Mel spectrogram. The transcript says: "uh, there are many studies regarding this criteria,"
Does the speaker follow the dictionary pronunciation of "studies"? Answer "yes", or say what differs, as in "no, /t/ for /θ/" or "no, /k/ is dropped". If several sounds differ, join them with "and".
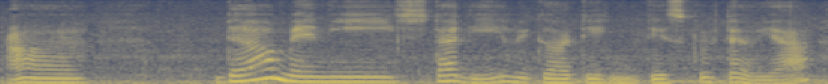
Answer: no, /z/ is dropped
